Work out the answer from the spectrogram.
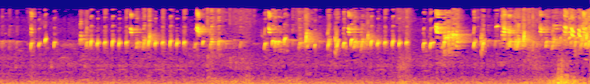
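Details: Singing goldfinch delivering a long run of rapid chirps and liquid trills, with short rattling bursts and a few sharp high squeaks; faint low rumble beneath and a dull thump near the end.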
